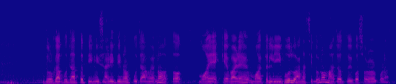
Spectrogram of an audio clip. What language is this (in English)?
Assamese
